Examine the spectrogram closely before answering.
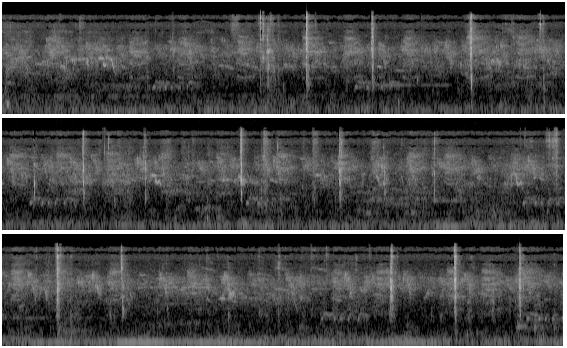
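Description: Crisp crunches of a person biting and chewing slices of raw green mango, a sharp crunch every second or two, with birds chirping in the background.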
